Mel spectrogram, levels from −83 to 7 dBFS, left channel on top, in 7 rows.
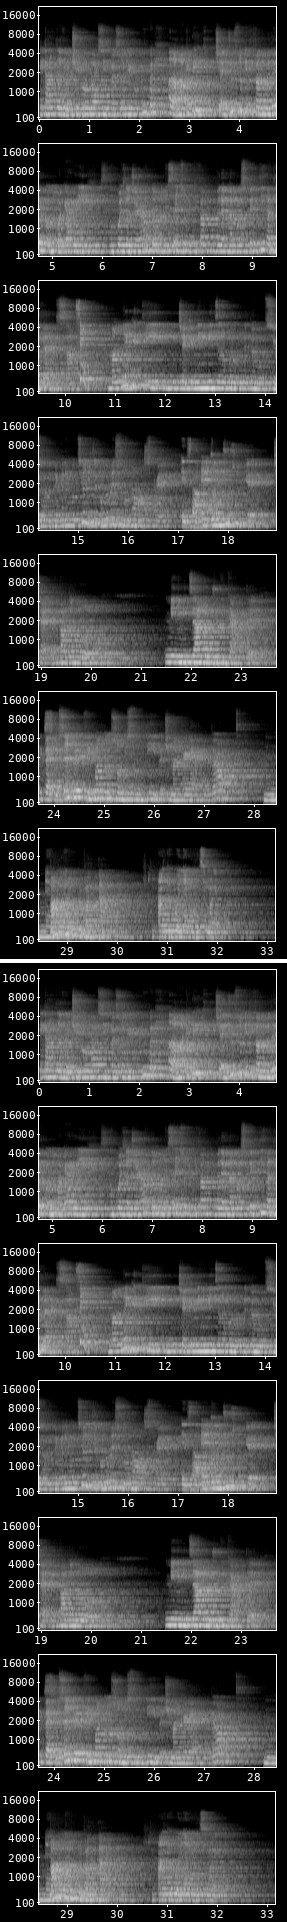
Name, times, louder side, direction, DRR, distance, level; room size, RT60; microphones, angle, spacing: voice 1, 0.0-5.9 6.1-10.2 10.8-16.7 17.4-18.5 18.9-20.7 21.5-23.3 23.7-27.4 28.2-30.2 30.8-31.3, equal, ahead, -6 dB, 1.0 m, -20 dB
voice 2, 17.1-17.8 24.0-24.1 28.5-29.1 30.8-32.0, left 1 dB, 20° left, -2 dB, 1.2 m, -22 dB
18.5 x 7.0 x 3.8 m, 2.8 s
head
